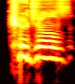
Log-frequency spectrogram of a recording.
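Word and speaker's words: Cugel: the protagonist of Eyes of the Overworld and Cudgel's, or I should say, no, yeah, I think it is Cudgel. That's how it's pronounced.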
